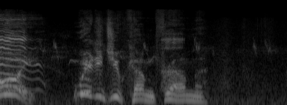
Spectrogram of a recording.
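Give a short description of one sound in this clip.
An elderly man speaks gently and with surprise.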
